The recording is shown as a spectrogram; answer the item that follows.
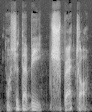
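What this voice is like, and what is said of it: Imitates another person's voice. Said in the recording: “That's my Sean Connery impression.”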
